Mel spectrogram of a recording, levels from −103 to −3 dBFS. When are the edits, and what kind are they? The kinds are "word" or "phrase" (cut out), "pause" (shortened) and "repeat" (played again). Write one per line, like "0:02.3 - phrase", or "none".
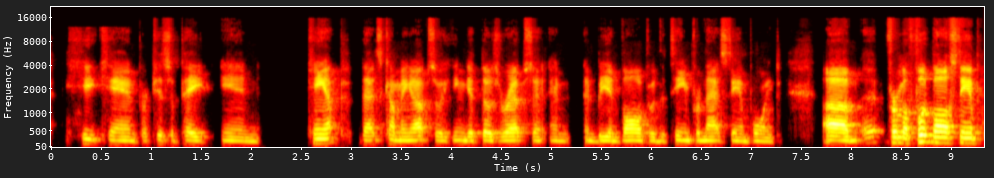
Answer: none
